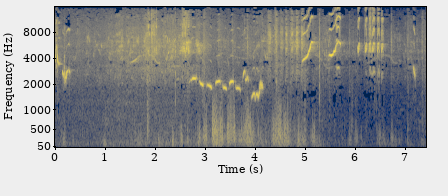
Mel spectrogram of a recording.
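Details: Oriental magpie-robin whose song includes an imitated parking whistle: varied clear whistled phrases, several falling slurred notes near the middle, then sharp high upslurred notes, over soft rustling and low background noise.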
